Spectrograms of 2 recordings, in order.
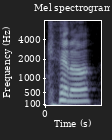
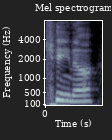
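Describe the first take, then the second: First: The first vowel is a short 'e'. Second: The first vowel is a long 'ee'. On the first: The speaker calls it wrong. "It's not Kena" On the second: The speaker calls it right. "It sounds like it's got two E's in it"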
